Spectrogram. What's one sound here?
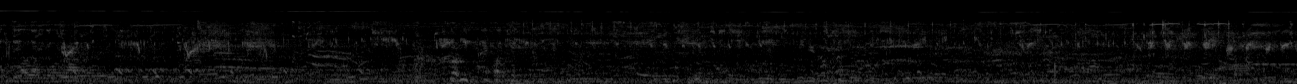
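A crowd of young people chatters in the distance outdoors.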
